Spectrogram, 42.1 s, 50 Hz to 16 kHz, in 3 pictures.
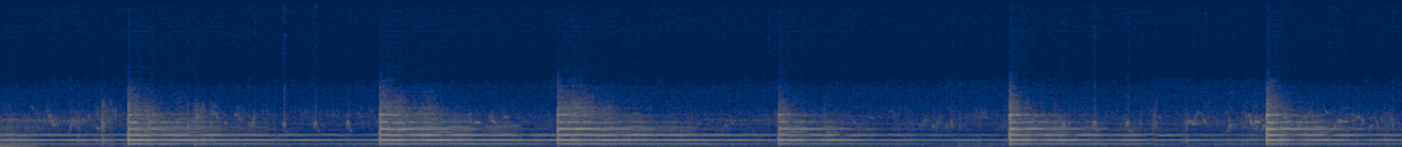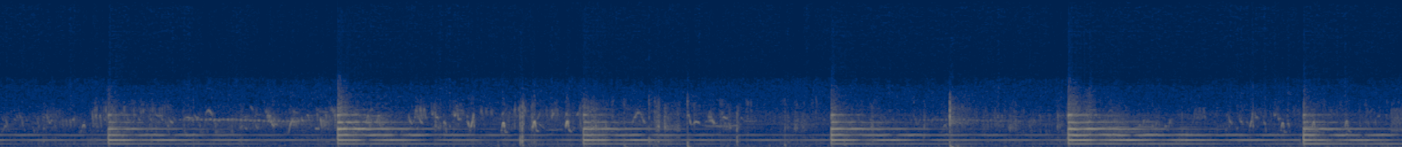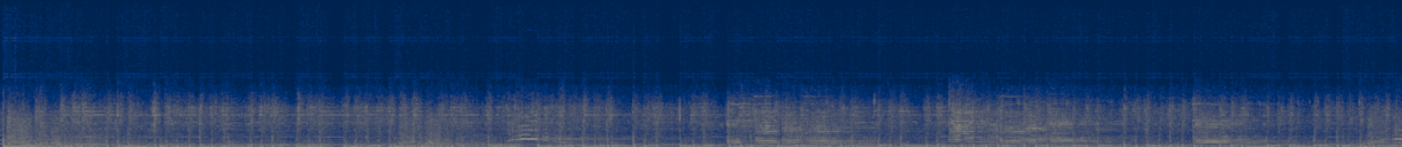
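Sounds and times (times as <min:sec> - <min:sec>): church bell tolling: 0:00.0 - 0:29.5.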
